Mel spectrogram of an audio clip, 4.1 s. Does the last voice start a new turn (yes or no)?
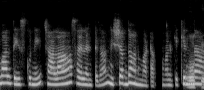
yes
